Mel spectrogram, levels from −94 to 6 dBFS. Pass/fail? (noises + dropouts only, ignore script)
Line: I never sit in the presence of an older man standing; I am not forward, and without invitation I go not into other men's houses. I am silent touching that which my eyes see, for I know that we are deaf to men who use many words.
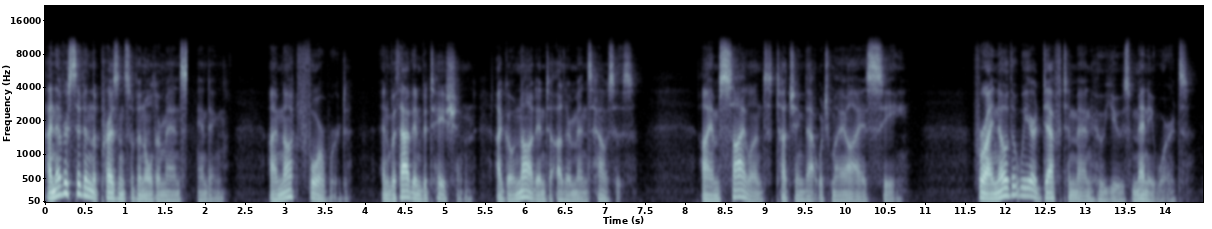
fail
